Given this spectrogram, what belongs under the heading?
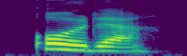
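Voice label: "hora", Spanish, female, slow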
